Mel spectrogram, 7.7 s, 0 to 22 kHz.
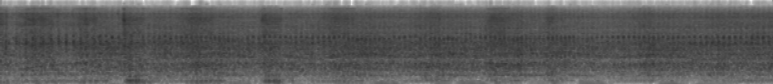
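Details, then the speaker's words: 1977 MGB, first run in years with temporary, massively advanced ignition timing, good oil pressure: lumpy uneven idle with light fast tappet clatter; rough running from over-advanced timing plus tappets needing adjustment. "she's tapity rattle we can adjust the tappets and she's running roughly because the timing isn't as it should be of it's massively Advanced"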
